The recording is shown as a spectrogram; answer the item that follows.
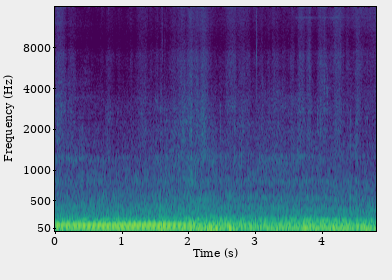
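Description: A vehicle driving on a road in two-wheel drive gives a loud, steady low engine and road rumble that holds constant throughout with no voices.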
